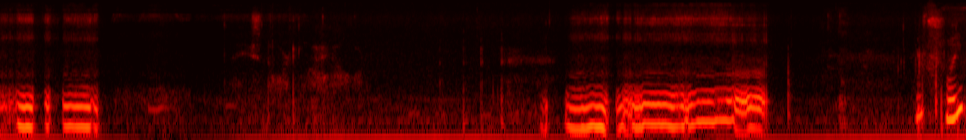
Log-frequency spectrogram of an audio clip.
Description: Weiner dog snoring Christmas morning after opening his gifts.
